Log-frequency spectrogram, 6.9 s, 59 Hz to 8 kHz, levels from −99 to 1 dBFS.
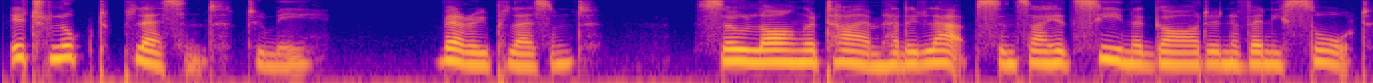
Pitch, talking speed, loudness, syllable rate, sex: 190 Hz, 185 wpm, -19 LUFS, 5.3 syllables/s, female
